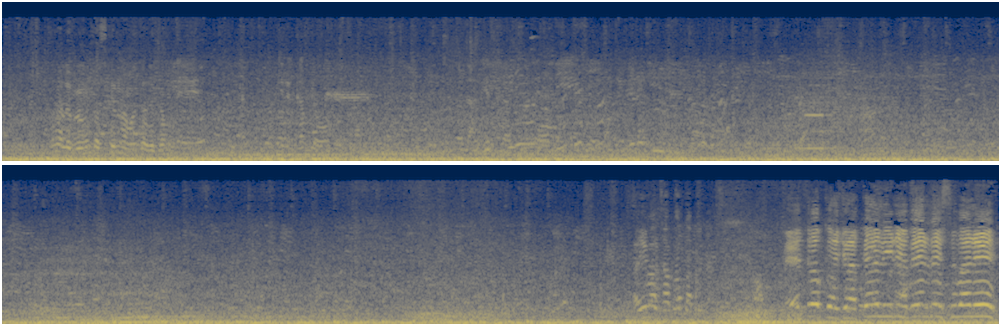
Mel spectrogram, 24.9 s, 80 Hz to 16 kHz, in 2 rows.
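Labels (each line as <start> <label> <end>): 0.0 People are talking in the background. 17.6
17.7 An engine is muffled in the background. 18.9
20.3 A man is speaking loudly. 24.9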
